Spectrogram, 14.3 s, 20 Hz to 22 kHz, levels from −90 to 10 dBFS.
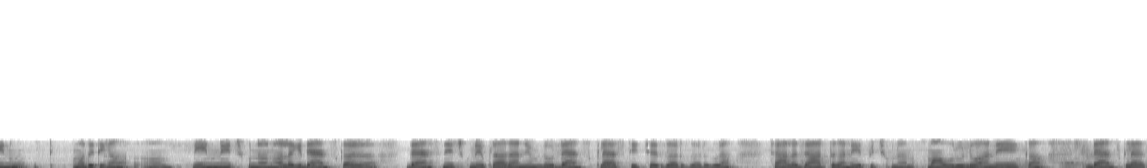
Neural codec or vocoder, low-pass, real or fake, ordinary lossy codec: none; 3.6 kHz; real; AAC, 24 kbps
